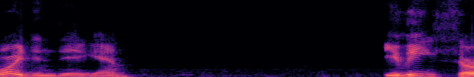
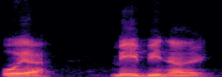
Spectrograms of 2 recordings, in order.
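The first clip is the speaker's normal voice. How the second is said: ordinary talk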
